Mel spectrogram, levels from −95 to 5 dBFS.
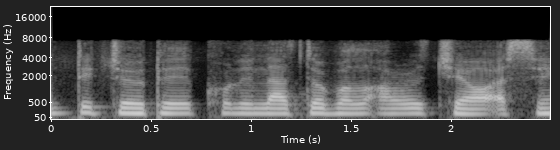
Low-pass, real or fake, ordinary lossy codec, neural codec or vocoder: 7.2 kHz; fake; none; codec, 16 kHz, 0.5 kbps, X-Codec, HuBERT features, trained on balanced general audio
